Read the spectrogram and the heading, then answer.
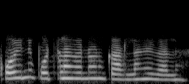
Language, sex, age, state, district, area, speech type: Punjabi, female, 30-45, Punjab, Muktsar, urban, conversation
